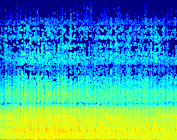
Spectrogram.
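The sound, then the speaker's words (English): Heavy mine conveyor machinery starting up after a pre-start warning runs with a steady, loud, low rumbling drone and a dense rattling texture, holding an even level throughout with no voices. “The conveyor start at the pre-start warning sounds.”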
